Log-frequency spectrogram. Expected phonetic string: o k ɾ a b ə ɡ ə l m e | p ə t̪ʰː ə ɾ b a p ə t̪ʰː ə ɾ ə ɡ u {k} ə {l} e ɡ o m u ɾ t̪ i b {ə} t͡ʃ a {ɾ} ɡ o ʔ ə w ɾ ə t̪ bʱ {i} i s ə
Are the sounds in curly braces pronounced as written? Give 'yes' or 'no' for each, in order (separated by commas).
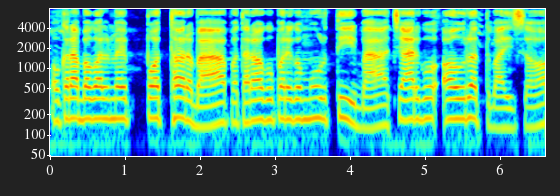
no, no, no, yes, no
